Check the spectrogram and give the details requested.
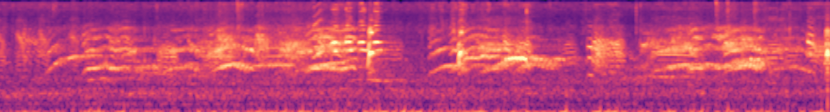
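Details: An orange canary kept in a cage gives bright, high chirps and short twittering phrases. The notes are quick, some rising and some falling, and come in bursts with brief pauses between them. A faint steady hum sits underneath.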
